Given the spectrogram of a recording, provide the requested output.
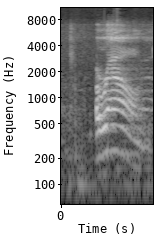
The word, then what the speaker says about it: around: First one, around. You really put the emphasis on the second syllable. You barely hear the first syllable. The first syllable is schwa.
